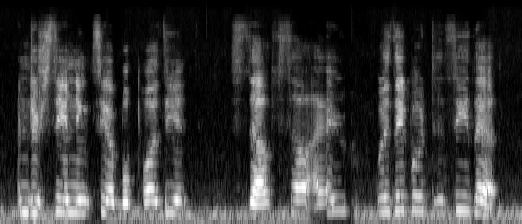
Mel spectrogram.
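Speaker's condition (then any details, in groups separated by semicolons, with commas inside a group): Cerebral palsy; able to speak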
